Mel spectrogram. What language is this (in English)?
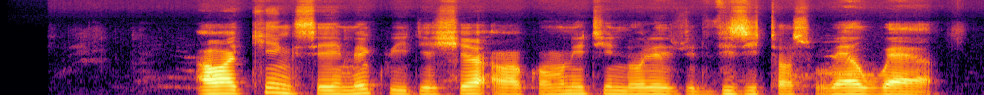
Nigerian Pidgin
